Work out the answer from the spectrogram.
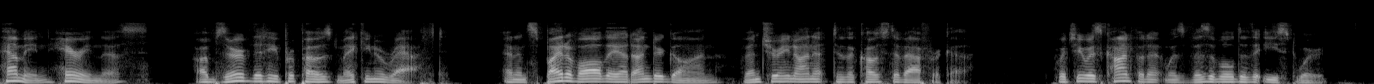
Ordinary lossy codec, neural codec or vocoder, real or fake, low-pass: AAC, 32 kbps; codec, 16 kHz, 2 kbps, X-Codec, WavLM features, trained on Multilingual LibriSpeech; fake; 7.2 kHz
